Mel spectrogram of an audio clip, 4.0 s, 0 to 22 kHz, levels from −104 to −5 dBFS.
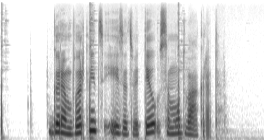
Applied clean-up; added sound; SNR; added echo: neural mask model RNNoise.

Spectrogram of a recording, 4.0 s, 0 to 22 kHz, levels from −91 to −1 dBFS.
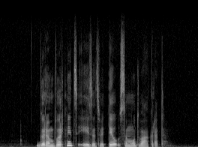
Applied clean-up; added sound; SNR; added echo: none; none; none; none.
